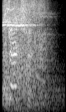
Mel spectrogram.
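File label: "objection", male; Kristoph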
